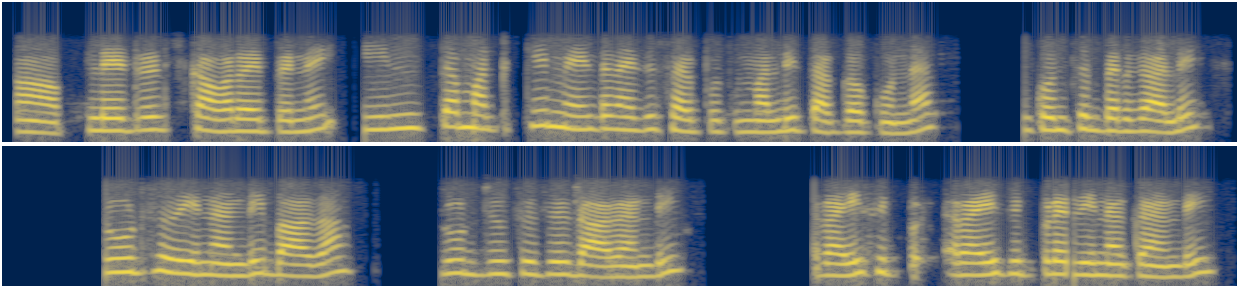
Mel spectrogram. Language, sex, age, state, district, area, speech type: Telugu, female, 18-30, Andhra Pradesh, Srikakulam, urban, conversation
